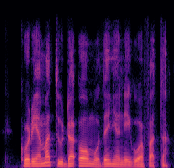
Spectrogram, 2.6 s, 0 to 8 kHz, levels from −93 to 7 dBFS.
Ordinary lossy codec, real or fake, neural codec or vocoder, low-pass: none; fake; codec, 16 kHz, 1 kbps, X-Codec, HuBERT features, trained on LibriSpeech; 7.2 kHz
